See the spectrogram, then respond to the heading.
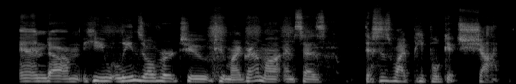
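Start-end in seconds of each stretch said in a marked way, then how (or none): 3.7-5.0 mock loud whisper, much lower. Retelling a man in a T-Mobile line leaning over to the speaker's grandma, loud would-be whisper. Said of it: "He thinks he's whispering this, but he's not".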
